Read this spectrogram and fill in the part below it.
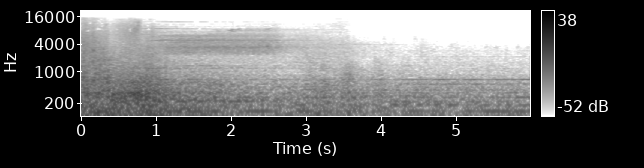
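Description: A short triumphant fanfare plays.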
